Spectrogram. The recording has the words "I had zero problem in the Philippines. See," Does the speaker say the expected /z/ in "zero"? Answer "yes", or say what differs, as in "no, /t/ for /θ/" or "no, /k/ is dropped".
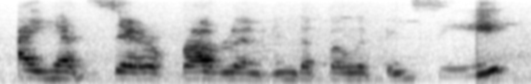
no, /s/ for /z/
